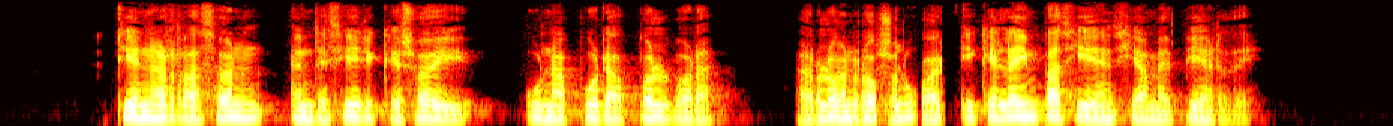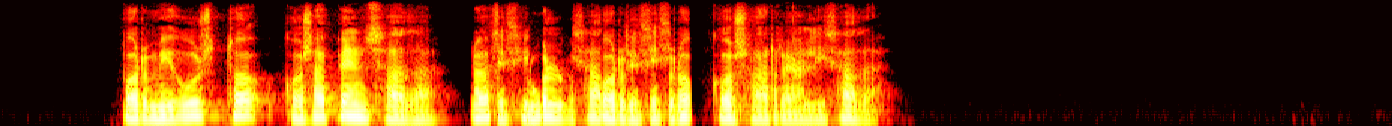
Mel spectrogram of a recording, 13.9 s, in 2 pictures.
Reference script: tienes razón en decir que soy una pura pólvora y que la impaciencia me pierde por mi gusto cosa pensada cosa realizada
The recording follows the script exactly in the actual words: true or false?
false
